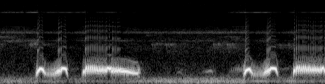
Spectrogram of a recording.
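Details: Lure calling of a spotted dove, known locally as terkukur: a clipped two-note lead-in and a sustained, softly falling coo, then the same opening pair starting again, with faint background hum.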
